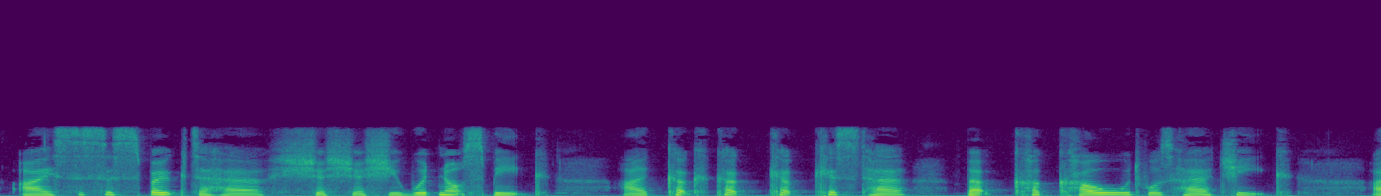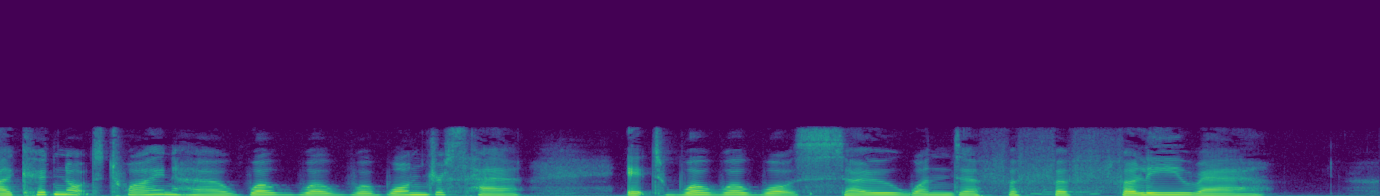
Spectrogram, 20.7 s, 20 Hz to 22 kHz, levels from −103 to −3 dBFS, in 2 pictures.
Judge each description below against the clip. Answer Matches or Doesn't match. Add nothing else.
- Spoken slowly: Matches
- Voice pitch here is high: Matches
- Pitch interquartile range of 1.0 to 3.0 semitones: Matches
